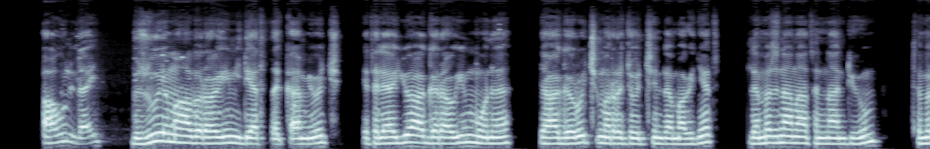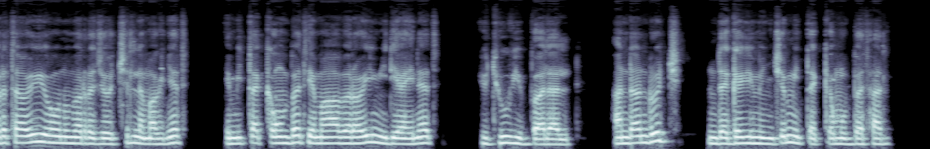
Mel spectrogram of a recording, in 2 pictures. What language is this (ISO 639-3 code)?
amh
